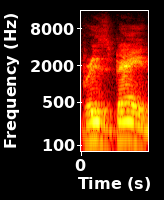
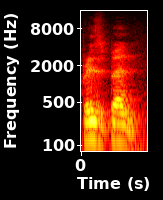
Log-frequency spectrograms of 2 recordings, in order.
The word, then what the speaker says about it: Brisbane: The Americans call it Brisbane, and that's how it's spelt. Brisbane. It's pronounced Brisbane.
